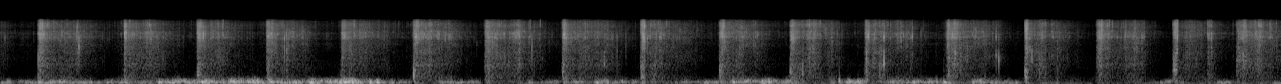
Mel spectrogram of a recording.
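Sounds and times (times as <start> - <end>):
fast movement through grass: 0.5 - 12.7.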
